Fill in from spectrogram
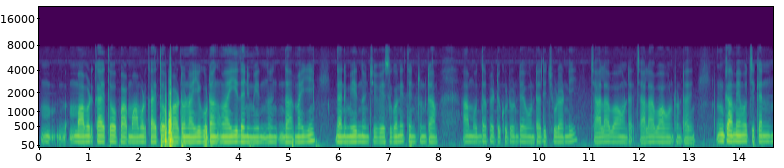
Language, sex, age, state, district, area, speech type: Telugu, male, 18-30, Telangana, Vikarabad, urban, spontaneous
